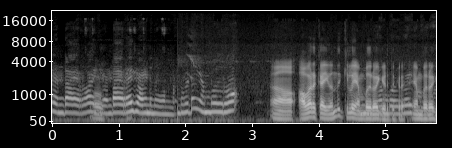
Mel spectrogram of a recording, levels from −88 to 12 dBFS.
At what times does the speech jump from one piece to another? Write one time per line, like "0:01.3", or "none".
0:01.9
